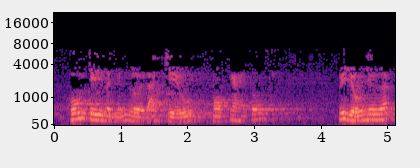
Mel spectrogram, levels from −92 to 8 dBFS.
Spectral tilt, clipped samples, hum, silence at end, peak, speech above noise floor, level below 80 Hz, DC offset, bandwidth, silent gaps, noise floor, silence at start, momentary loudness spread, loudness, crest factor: -5.5 dB/octave; under 0.1%; none; 0 s; -6 dBFS; 26 dB; -52 dBFS; under 0.1%; 6.8 kHz; none; -47 dBFS; 0 s; 14 LU; -22 LUFS; 16 dB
